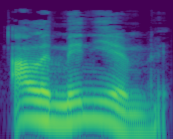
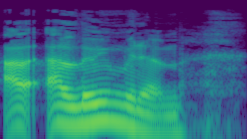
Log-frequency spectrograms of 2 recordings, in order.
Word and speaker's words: aluminium: It's like aluminium. It's not aluminum. – Actually, it's both.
